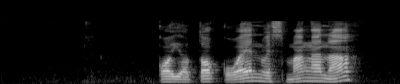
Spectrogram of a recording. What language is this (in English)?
Javanese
